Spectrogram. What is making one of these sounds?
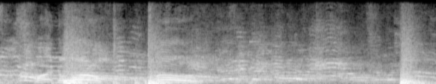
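Wrestlers' bodies slam onto the ring mat with loud thuds.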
